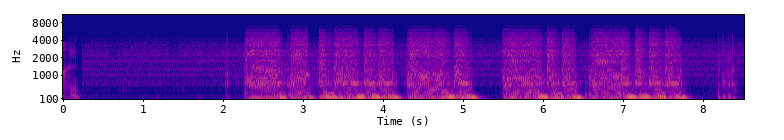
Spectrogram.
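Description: Heavily distorted electric guitar playing a tight metal rhythm riff in several bursts, with no noise gate on. Before the riff starts, about two seconds in, and in the breaks between phrases, the amp's hum and hiss are plainly heard: pretty noisy.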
